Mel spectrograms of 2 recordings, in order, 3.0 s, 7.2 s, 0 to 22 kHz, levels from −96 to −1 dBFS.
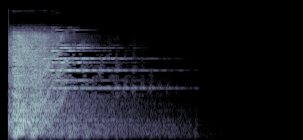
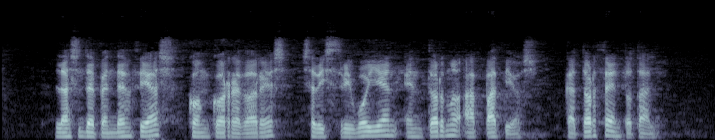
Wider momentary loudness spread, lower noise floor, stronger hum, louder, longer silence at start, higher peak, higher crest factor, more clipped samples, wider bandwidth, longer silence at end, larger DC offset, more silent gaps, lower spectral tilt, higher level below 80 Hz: first, 20 LU vs 10 LU; first, -78 dBFS vs -73 dBFS; neither; first, -23 LUFS vs -27 LUFS; second, 0.1 s vs 0.55 s; second, -8 dBFS vs -4 dBFS; about the same, 22 dB vs 22 dB; neither; first, 16.5 kHz vs 7.4 kHz; first, 1.8 s vs 0.55 s; neither; neither; second, -1 dB/octave vs -5.5 dB/octave; second, -72 dBFS vs -66 dBFS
